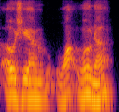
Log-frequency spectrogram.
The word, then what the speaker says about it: Ojianwuna: Josh Ojianwuna, yeah, that's how you say it. We call him Old John Werner. Yeah, that's probably a better way to pronounce it.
